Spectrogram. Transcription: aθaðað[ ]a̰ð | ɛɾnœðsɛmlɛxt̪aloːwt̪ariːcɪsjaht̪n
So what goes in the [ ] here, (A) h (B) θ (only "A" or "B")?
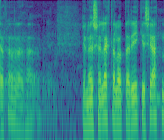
B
